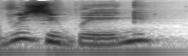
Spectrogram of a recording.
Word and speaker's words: WYSIWYG: probably know because you're hipper than me uh pronounced wysiwyg is what you see is what you get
